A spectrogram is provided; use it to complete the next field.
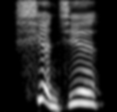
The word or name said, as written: xian4 jin1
